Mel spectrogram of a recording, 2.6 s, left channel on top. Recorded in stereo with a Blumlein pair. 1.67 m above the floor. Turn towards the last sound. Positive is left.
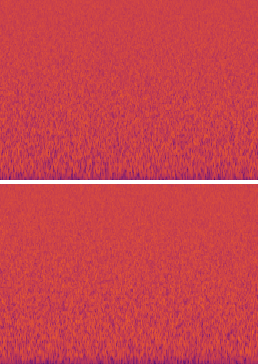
No sound to turn to.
